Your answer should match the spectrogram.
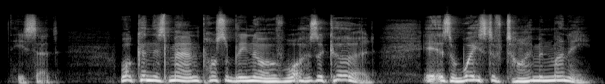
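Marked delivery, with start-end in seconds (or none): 1.2-6.0 higher, scoffing miser voice; Amberley. A narrator's reading. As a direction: sneer it off as a waste of money. Client scoffs at the telegram.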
